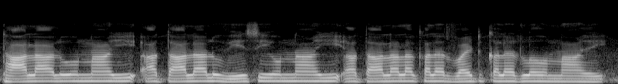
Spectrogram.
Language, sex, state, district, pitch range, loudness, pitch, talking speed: Telugu, male, Telangana, Mahabubabad, 135-150 Hz, -16 LUFS, 145 Hz, 125 wpm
